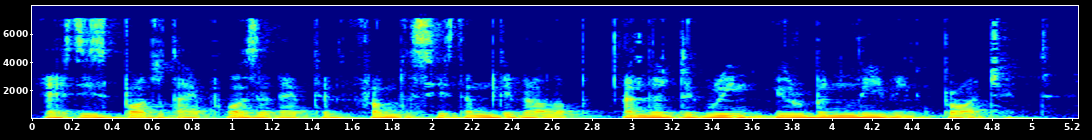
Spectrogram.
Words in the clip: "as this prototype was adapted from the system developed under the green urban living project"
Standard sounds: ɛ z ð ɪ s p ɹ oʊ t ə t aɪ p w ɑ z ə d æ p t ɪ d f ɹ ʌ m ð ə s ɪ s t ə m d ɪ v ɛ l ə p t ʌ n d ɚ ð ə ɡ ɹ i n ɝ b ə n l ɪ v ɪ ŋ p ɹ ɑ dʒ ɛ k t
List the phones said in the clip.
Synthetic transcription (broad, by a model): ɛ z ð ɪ s p ɹ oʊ t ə t aɪ p w ɑ z ə d æ p t ɪ d f ɹ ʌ m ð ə s ɪ s t ə m d ɪ v ɛ l ə p t ʌ n d ɚ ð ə ɡ ɹ i n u b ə n l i v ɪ ŋ p ɹ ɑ dʒ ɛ k t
